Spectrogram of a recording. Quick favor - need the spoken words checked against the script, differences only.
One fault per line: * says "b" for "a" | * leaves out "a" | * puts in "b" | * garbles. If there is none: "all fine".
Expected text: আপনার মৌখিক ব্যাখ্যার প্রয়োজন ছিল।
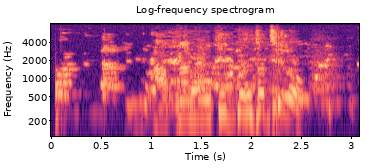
* leaves out "ব্যাখ্যার"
